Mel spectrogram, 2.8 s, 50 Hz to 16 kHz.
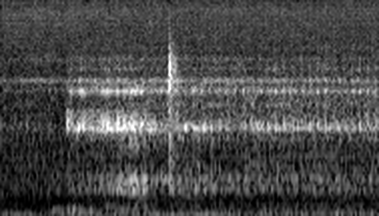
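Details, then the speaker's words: Original PlayStation 1 bought on eBay, another unit's disc drive temporarily fitted, loading a game; faint whirr rising as disc spins up with a light click; normal disc spin-up and loading, original drive faulty. "Yeah, and it appears to be loading my game fine. Or at least it's starting it up."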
